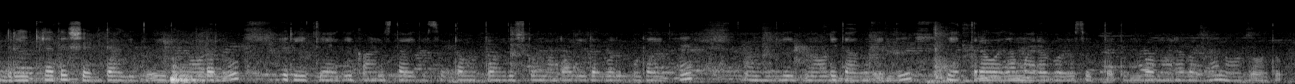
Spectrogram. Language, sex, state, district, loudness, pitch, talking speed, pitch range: Kannada, female, Karnataka, Gulbarga, -26 LUFS, 195 Hz, 110 wpm, 190-200 Hz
